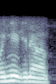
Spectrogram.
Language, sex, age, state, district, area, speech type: Kashmiri, male, 18-30, Jammu and Kashmir, Ganderbal, rural, conversation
